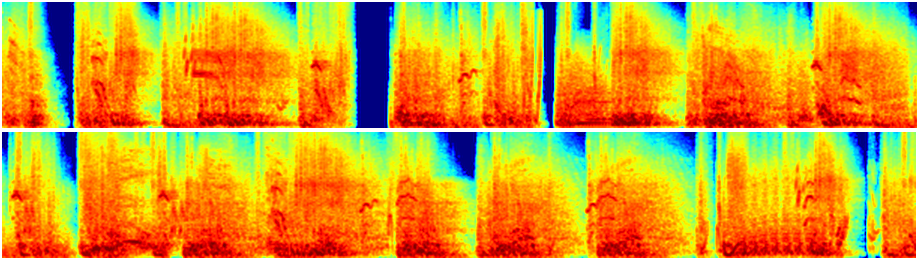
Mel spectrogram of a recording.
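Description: Punches and kicks land with sharp thuds and whooshes.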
